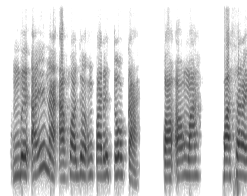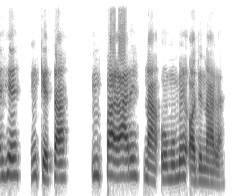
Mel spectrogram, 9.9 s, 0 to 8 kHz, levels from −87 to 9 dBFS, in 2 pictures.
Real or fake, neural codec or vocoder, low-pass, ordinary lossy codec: fake; vocoder, 22.05 kHz, 80 mel bands, WaveNeXt; 7.2 kHz; none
